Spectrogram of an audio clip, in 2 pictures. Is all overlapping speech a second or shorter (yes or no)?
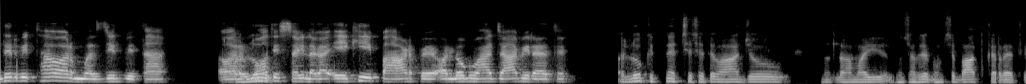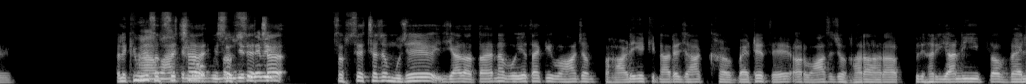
no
